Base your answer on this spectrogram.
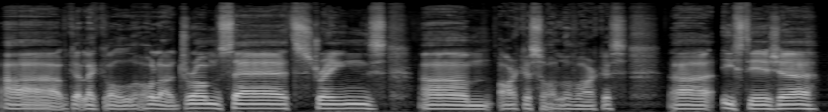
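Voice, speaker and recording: A man's voice: fairly low pitch, level tone, unhurried, vocal fry, clear, resonant tone, no room sound, studio quality. A man with a Northern Irish accent giving a casual, unscripted walkthrough as a tutorial host, chatty, rambling and self-deprecating. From Northern Ireland. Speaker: music production channel host.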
